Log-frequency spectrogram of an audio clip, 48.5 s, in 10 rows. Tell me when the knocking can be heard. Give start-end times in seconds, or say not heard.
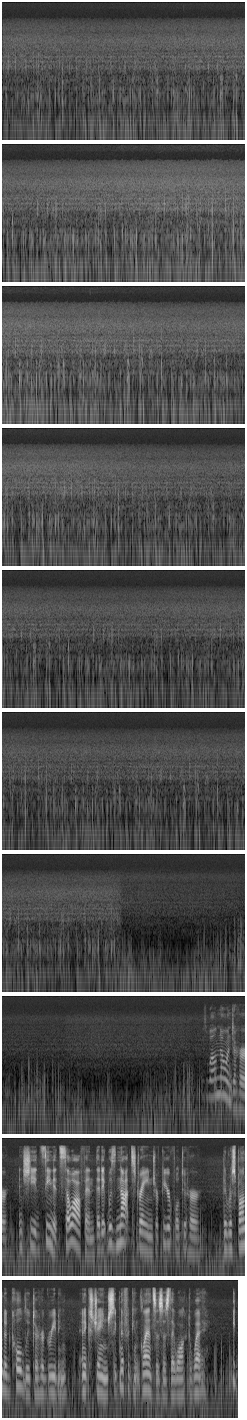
not heard.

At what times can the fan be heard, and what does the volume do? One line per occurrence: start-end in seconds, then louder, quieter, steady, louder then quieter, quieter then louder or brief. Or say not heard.
0.0-48.4 quieter.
